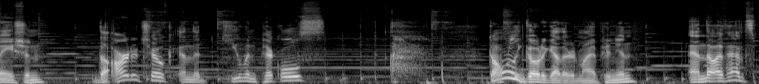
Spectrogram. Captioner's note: sigh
